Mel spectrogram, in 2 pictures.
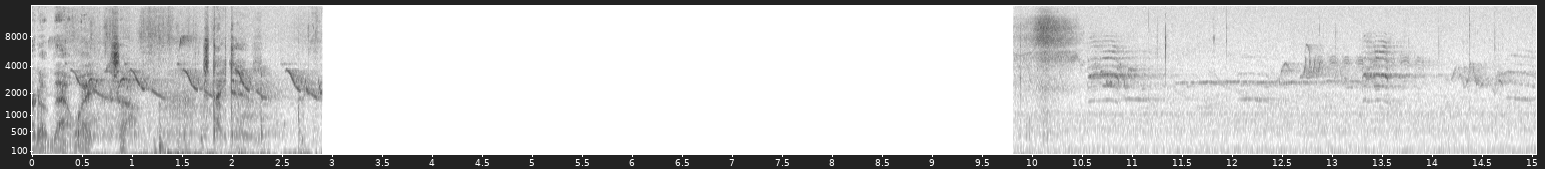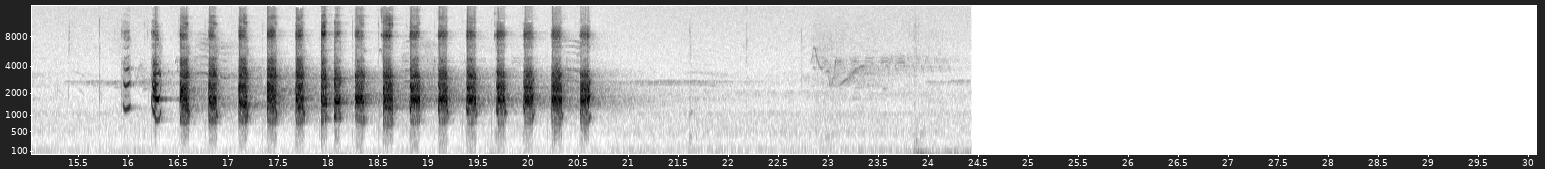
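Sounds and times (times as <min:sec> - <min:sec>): wild turkey calling: 0:13.3 - 0:13.8, 0:15.9 - 0:21.8.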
